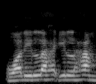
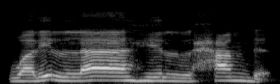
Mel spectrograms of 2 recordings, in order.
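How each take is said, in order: First: The phrase ends in 'ilham' without a final d. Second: The phrase ends in 'hamd' with a final d. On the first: The speaker calls it wrong. "Walillah ilham salah ya" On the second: The speaker calls it right. "Pakai H kecil ya. ... Seperti itu yang benar ya"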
